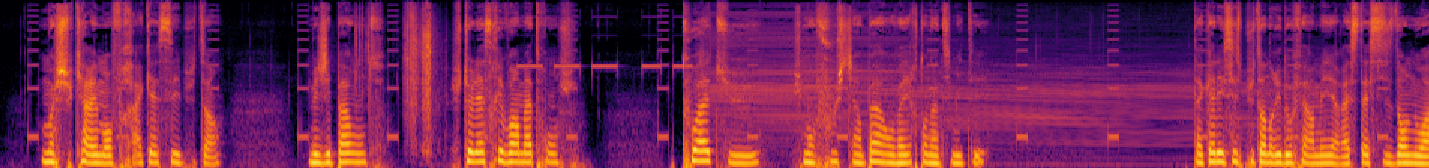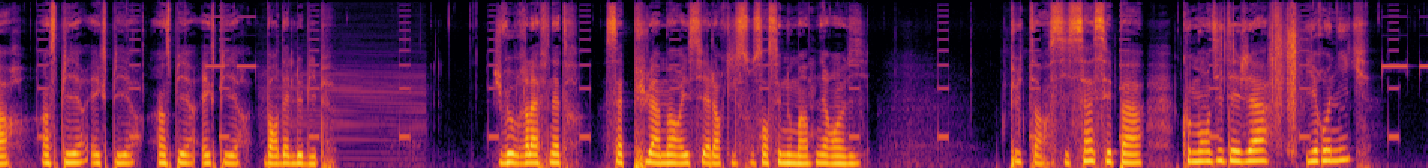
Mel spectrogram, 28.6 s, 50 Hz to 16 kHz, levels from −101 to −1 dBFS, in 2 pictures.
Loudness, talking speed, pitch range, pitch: -18 LUFS, 160 wpm, 170-195 Hz, 180 Hz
